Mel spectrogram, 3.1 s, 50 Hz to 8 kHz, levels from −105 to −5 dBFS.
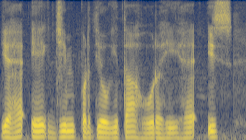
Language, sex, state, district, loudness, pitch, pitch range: Hindi, male, Uttar Pradesh, Saharanpur, -17 LUFS, 115 Hz, 110-120 Hz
